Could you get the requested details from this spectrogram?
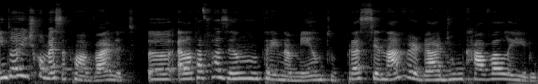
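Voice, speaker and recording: The speaker is a woman. The ups and downs of her pitch are ordinary. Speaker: book reviewer. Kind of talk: casual book review. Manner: fast.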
